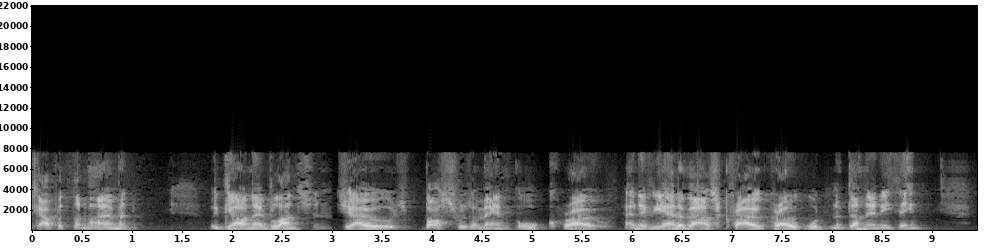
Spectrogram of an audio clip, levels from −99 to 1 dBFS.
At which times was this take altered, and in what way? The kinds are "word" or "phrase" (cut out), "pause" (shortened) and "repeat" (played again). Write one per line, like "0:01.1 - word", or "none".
0:05.8 - pause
